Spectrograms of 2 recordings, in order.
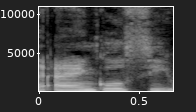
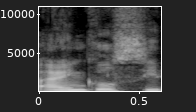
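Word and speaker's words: Anglesea: moment I'm lodging with a family at 13 Angley Road in Bondi okay let me just type that in uh how do you spell Angley by the way it's spelled a n g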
